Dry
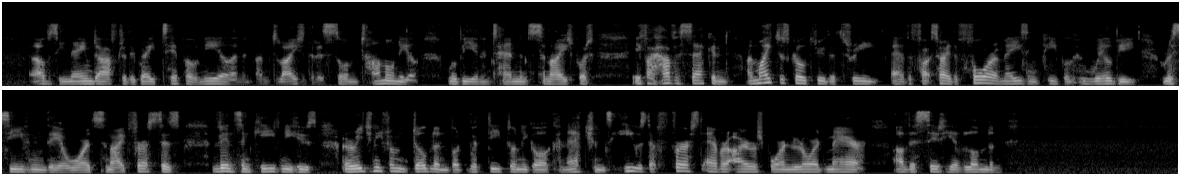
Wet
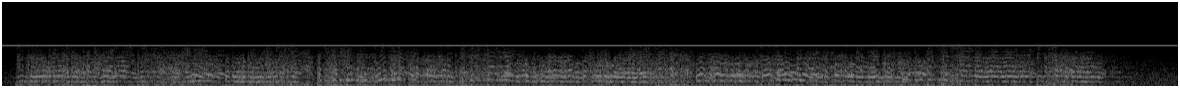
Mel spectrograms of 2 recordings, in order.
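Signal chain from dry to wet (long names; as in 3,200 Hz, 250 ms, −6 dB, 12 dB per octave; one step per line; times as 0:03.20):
lower of the sound and its delayed copy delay 0.88 ms
downward compressor 6 to 1, threshold −40 dBFS, peak gain reduction 18 dB
single-tap delay 646 ms −15.5 dB
reverb whose tail is shaped and stops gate 360 ms rising, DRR −3 dB
wrong playback speed 7.5 ips tape played at 15 ips
switching amplifier with a slow clock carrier 2,600 Hz
level +1.5 dB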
